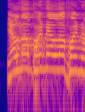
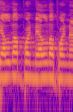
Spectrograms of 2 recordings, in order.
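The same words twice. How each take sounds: First: వెళ్దాం పండి called higher and much louder; an excited father hurrying the family to church; eager urging. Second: Said in the usual way. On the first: Retold or imitated. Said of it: "అంటున్నాడు". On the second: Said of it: "అంటున్నాడు చర్చికి".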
